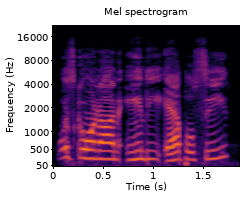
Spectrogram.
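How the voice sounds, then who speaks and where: A man hosting a sports live stream, casually greeting viewers by name and giving shout-outs as he reads their comments. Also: very high-pitched, flat delivery, moderate pace, smooth, no room sound, studio quality.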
